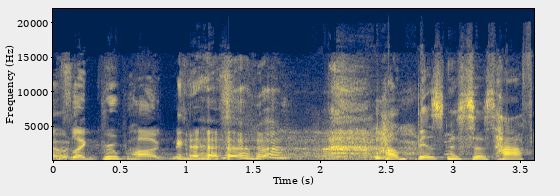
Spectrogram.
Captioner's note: laughter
